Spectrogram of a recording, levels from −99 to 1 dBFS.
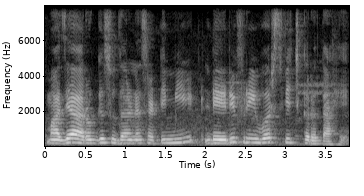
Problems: background sounds at intervals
